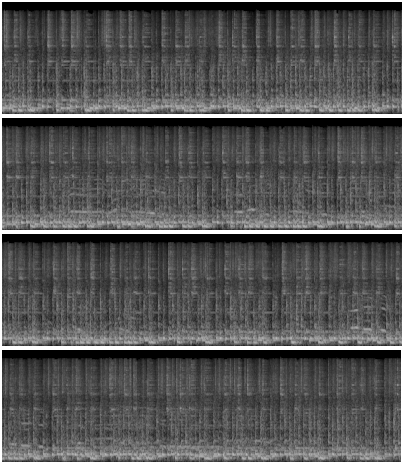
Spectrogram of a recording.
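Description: Traditional Ghanaian drum ensemble playing a fast, driving rhythm on hand drums, with a metal cowbell-like bell ringing a steady pattern over it. The rhythm runs unbroken.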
